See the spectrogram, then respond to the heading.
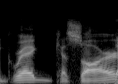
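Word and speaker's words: Greg Casar: Greg Kassar.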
